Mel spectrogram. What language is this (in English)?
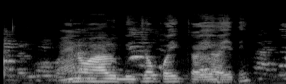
Loarki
